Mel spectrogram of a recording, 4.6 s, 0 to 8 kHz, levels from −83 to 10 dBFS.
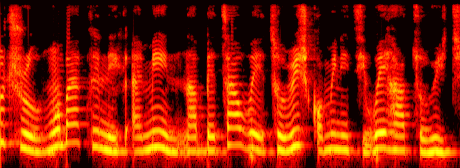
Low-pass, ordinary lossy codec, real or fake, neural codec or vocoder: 7.2 kHz; none; real; none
